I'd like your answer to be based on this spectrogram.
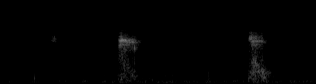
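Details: Cough.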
